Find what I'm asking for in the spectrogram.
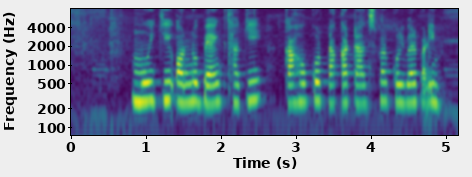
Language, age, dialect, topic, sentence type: Bengali, <18, Rajbangshi, banking, statement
